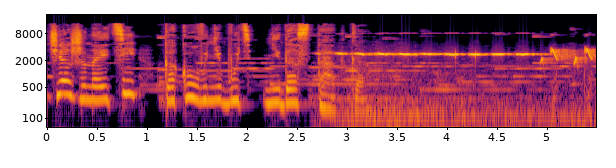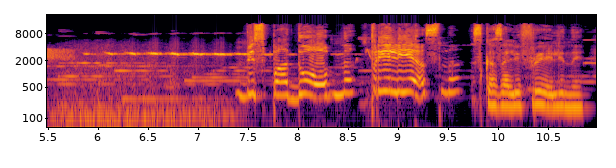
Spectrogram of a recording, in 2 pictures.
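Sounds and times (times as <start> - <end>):
speech: 0.1 - 3.4, 7.5 - 10.9
steady high-pitched tone: 2.6 - 9.2
nightingale singing whistled chirps: 2.6 - 9.3.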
